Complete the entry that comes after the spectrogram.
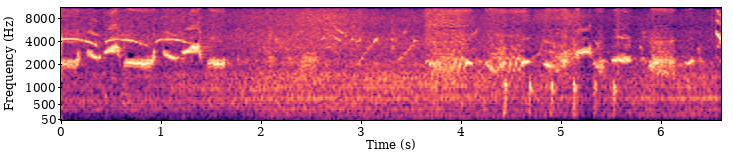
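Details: Tame Chinese hwamei with yellow legs and bill gives looping whistled phrases, goes quieter, then resumes with short whistles and a series of sharp clicks over a low background hum.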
